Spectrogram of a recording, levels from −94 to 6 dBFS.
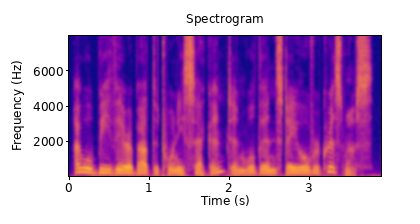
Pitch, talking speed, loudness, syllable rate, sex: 190 Hz, 215 wpm, -17 LUFS, 5.5 syllables/s, female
